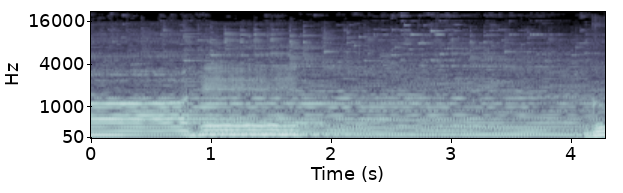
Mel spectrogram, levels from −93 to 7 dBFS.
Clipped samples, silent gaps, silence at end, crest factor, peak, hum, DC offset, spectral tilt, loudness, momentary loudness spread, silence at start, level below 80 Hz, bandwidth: under 0.1%; none; 0 s; 12 dB; 0 dBFS; none; under 0.1%; -6.5 dB/octave; -13 LUFS; 8 LU; 0 s; -36 dBFS; over 20 kHz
